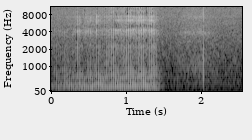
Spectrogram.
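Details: 22-month-old bulldog, half awake: a rough, rattling snore-like breath lasting about one and a half seconds, then quiet with a brief click; snoring in an awake dog.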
